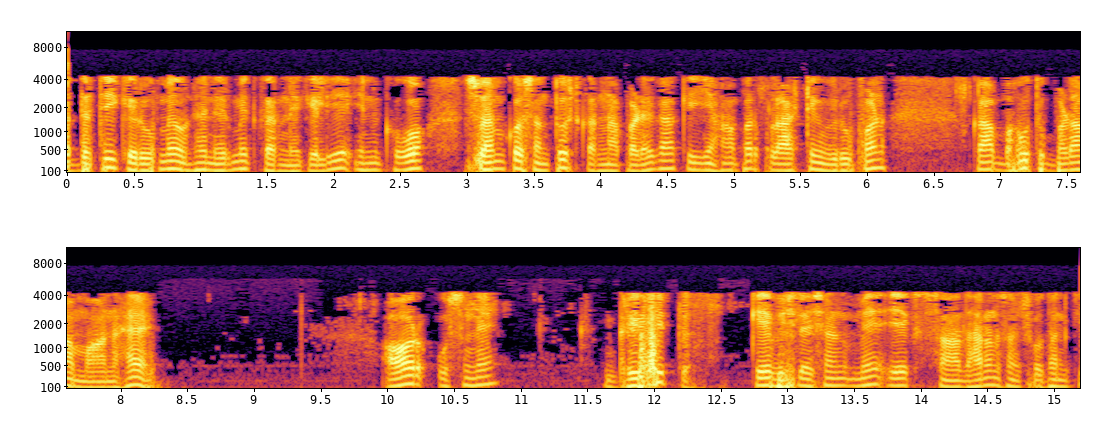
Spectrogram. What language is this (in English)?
Hindi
